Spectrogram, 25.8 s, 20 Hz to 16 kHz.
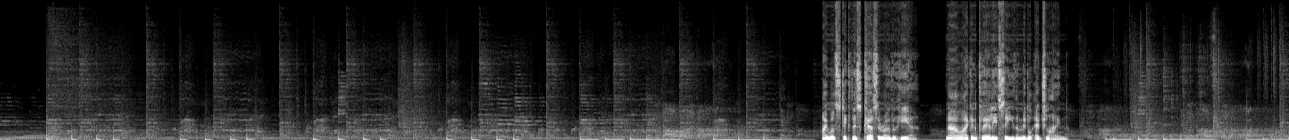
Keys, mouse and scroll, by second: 10.0-14.0 drag, 17.1-18.8 drag, 19.1-22.2 drag, 24.0-25.5 drag.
